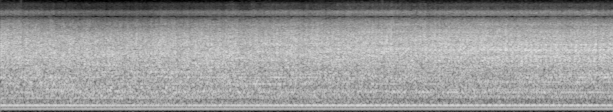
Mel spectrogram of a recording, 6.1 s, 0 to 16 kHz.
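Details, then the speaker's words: 1966 IH 1206 Wheatland diesel tractor on dyno after head gasket repair, warm, idled back to partial load to cool down; steady even drone with constant low hum, no knocks or misses; normal running. "we're doing good let's go take some St off here that's Full Throttle about 75% load"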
